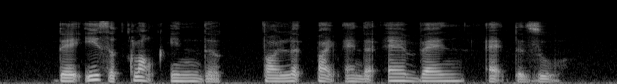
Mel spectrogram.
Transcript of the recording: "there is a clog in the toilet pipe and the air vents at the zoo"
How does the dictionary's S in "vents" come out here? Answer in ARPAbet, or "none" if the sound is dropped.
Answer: none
